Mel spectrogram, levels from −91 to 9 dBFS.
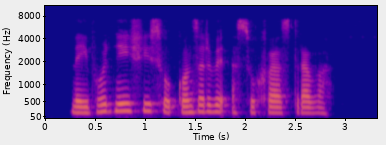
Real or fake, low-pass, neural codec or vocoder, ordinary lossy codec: fake; 7.2 kHz; codec, 16 kHz, 0.9 kbps, LongCat-Audio-Codec; MP3, 96 kbps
